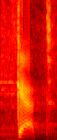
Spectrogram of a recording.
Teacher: It is described as a voiceless velar plosive consonant.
